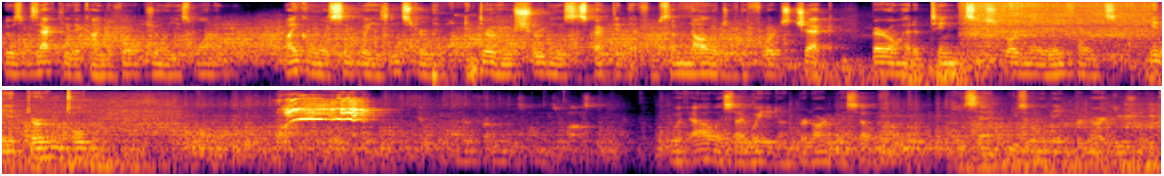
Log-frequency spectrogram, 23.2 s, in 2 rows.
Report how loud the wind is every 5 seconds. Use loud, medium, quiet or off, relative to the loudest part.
loud, loud, loud, medium, loud.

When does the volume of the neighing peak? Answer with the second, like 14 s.
15 s.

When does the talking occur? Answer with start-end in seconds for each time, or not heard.
0.0-12.5, 15.7-23.1.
